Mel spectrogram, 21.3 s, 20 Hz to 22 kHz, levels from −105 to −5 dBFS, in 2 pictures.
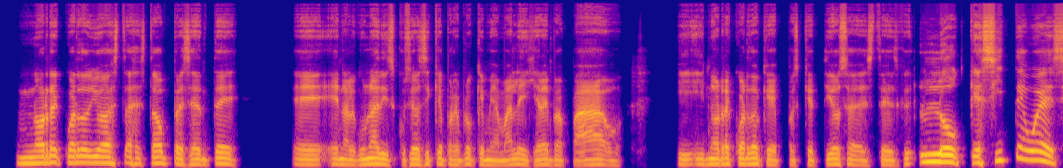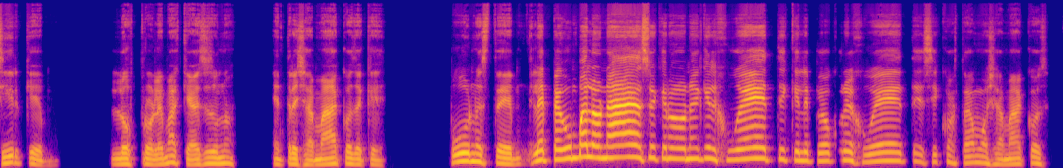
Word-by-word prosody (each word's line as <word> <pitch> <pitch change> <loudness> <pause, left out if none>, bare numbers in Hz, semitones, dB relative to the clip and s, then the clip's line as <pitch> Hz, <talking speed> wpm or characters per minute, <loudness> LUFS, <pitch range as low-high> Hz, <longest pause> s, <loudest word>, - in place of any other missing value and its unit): no 135 +1 0
recuerdo 155 0 0
yo 150 -1 +1
haber 140 - 0 0.2
estado 140 +1 -4
presente, 120 -1 -3 0.5
eh, 115 -2 -4
en 120 -1 -2
alguna 115 +4 -1
discusión, 120 0 -3
así 120 +1 -4
que, 130 - -6
por 110 - -8
ejemplo, 110 +2 -7
que 115 - -6
mi 105 - -3
mamá 105 +2 -5
le 120 - -3
dijera 110 +1 -5
a - - -1
mi - - -11
papá 110 +1 -2
o 100 -2 -14 0.5
y 115 0 -6
y - - -6
no 120 +1 -1
recuerdo 125 0 -1
que, 110 0 -5
pues, 105 0 -12
que 105 - -7
tíos 120 +1 -3
se, 110 -3 -6
este, 100 +2 -6
escri 105 +5 -9
lo 170 -2 +6
que 150 -1 +1
sí 205 +1 +5
te 235 +5 -5
voy 220 -2 +2
a - - +5
decir 145 -2 -1
que 115 -7 -5 0.7
los 120 0 -2
problemas 125 +5 -3
que 130 - -6
a - - 0
veces 120 +4 -2
uno 135 -1 -3 0.3
entre 120 +1 -3
chamacos 120 +4 -2
de 120 -2 -4
que, 110 -3 -10 0.6
pum, 185 +3 +3
este: 140 -6 -1 0.2
"le 210 +4 +2
pegó 230 +3 +2
un 260 - +2
balonazo 275 0 +9
y - - -8
que 255 - -3
no 245 0 +2
no 245 - 0
quiere 250 0 -2
el 240 - -1
juguete 235 +2 +4
y - - -11
que 210 0 -4
le 200 0 -2
pegó 190 +1 -4
con 215 +2 -8
el 205 - 0
juguete", 190 +1 -2
así 170 +1 -7
cuando 165 -4 -10
estábamos 145 -1 -6
chamacos: 125 +2 -6
135 Hz, 215 wpm, -20 LUFS, 115-190 Hz, 0.7 s, balonazo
